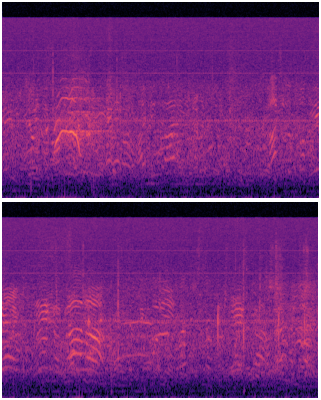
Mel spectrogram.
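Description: Young players shout and call to each other from across an open field.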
